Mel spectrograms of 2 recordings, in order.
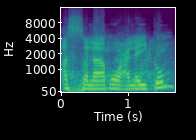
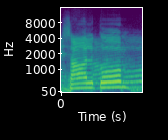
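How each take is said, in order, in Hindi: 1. अभिवादन का हर अक्षर पूरा बोला जाता है। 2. अभिवादन को एक छोटे, कटे हुए शब्द में समेट दिया जाता है। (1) "बल्कि सलाम क्या होता है" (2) "बहुत से लोग दूर से क्या देते हैं"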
